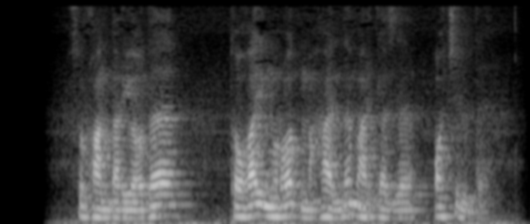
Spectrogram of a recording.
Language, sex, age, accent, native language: Uzbek, male, 25-34, Namangan, Uzbek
